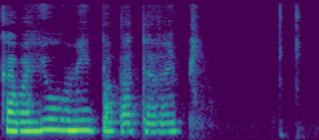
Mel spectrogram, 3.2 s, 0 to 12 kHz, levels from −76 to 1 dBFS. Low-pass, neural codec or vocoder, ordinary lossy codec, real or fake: 10.8 kHz; autoencoder, 48 kHz, 32 numbers a frame, DAC-VAE, trained on Japanese speech; MP3, 64 kbps; fake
